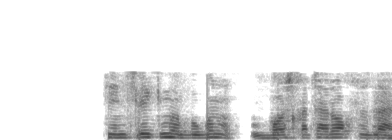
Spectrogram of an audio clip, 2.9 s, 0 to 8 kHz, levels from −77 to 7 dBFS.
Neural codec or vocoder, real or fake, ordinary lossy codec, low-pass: none; real; AAC, 16 kbps; 7.2 kHz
